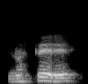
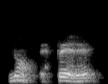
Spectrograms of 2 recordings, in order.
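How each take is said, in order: First: There is no pause after "no". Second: There is a pause after "no". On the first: The listener is told not to wait. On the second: The listener is told to wait.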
